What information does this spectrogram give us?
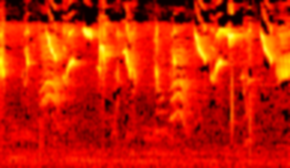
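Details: Black-throat song of high, bright whistled notes, rising and falling slurs, and some buzzy notes, repeated steadily several times a second throughout.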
